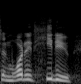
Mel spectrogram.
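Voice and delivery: ordinary delivery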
